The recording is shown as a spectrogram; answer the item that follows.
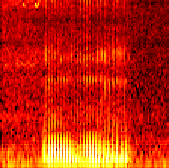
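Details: A sleeping pug snoring loudly indoors: one long rattling breath made of rapid, evenly spaced low pulses lasting about a second, with quiet room noise before and after.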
